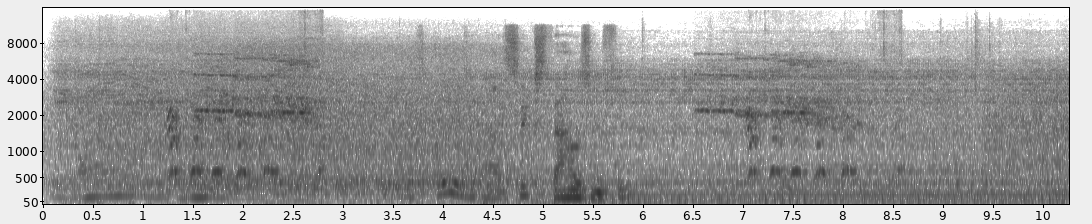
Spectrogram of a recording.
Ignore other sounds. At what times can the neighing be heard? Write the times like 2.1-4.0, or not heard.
1.5-2.9, 6.5-8.3.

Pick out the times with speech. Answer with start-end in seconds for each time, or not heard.
3.5-5.9.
